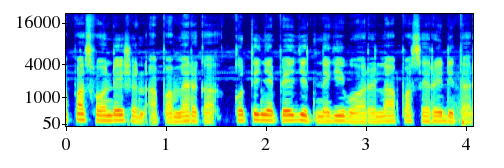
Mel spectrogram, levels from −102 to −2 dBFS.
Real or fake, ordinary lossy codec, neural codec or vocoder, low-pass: real; none; none; none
